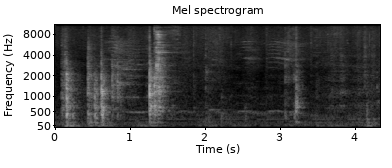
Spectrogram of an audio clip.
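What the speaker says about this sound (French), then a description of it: "je vais venir casser mon chocolat en petits morceaux" A knife breaking a bar of chocolate into small pieces for cookie dough, several sharp cracking chops and knocks on a board in a quick burst, then quieter scattered taps.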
